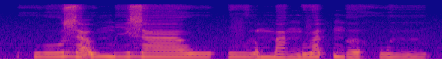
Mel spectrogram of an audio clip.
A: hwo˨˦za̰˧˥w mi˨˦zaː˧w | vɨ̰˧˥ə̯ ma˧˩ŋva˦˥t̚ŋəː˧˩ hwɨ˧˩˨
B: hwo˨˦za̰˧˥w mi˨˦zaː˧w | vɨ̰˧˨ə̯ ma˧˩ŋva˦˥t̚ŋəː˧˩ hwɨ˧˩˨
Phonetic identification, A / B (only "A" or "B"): B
